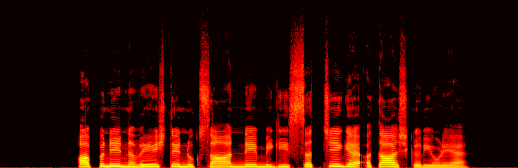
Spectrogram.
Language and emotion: Dogri, sad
